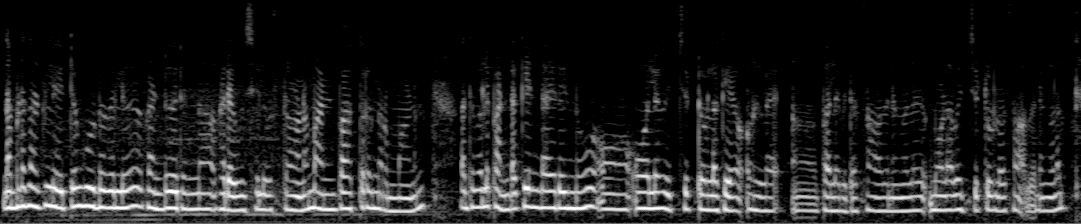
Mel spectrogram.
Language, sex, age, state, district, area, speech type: Malayalam, female, 30-45, Kerala, Ernakulam, rural, spontaneous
